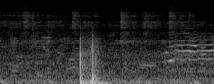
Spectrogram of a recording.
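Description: Aerial fireworks bursting overhead: a sharp double bang about a second in, over steady background music and voices.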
